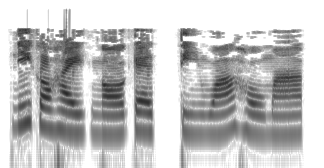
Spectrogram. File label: this is my phone number, cantonese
